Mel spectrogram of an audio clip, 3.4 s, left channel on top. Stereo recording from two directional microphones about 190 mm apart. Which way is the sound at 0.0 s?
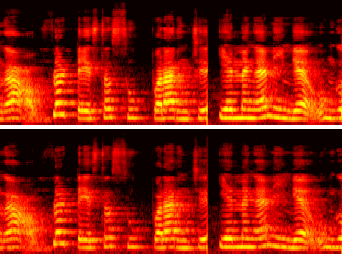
20° left (ahead or behind).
